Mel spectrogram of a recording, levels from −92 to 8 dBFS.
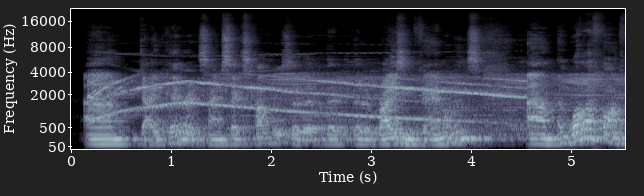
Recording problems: off-mic speech; far
echo of what is said; noticeable; throughout; 590 ms later, 15 dB below the speech
room echo; slight; dies away in 0.5 s
siren; loud; until 4.5 s; peak 1 dB above the speech

